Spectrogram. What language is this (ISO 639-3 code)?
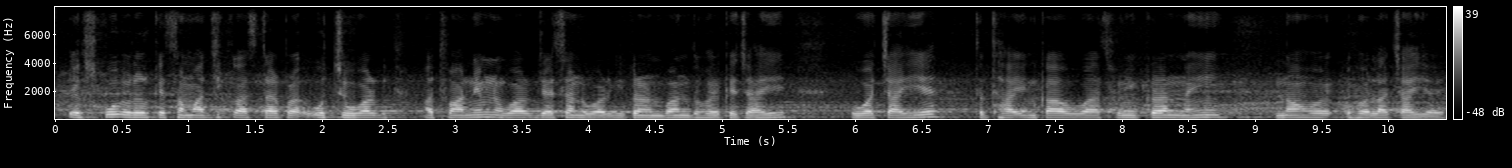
mai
